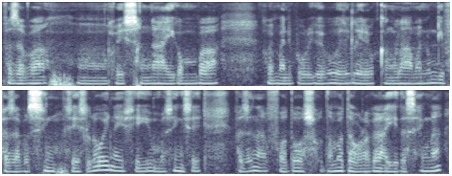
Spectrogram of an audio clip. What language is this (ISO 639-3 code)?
mni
